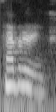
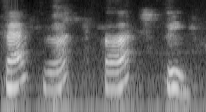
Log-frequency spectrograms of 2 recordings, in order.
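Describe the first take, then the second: First: Said in the usual way. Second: "फेब्रुअरी" very slowly in four beats; split into syllables. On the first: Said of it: "read the word". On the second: Shown as a demonstration. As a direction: spell out "फेब्रुअरी" syllable by syllable, with gaps. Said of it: "split in the syllables". ("फेब्रुअरी" का हर syllable अलग, धीरे)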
